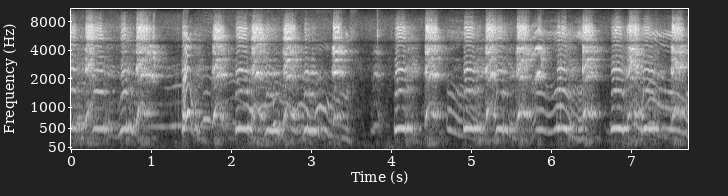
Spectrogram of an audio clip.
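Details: Female dog howling along while watching a recording of her own howling; drawn-out, wavering tonal howls that rise and fall, coming in repeated bursts with short gaps, overlapping the howls from the playback.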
